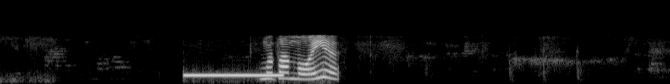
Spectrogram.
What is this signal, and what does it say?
Ringback tone (Europe, 425 Hz), with speech.
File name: out- -2012- - - .38716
